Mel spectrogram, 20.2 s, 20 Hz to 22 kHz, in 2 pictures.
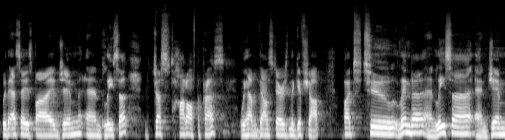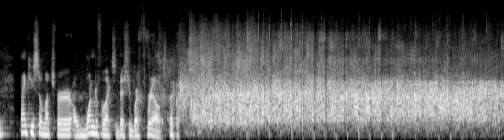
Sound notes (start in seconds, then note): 13.1 audience applauds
